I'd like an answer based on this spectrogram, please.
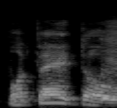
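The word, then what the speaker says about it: Pot8o: How do you pronounce the horse's name? P-O-T-O-O-O-O-O-O-O. And the answer is potato.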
